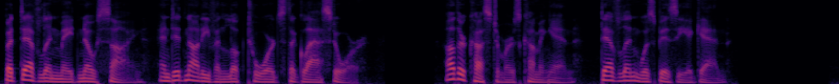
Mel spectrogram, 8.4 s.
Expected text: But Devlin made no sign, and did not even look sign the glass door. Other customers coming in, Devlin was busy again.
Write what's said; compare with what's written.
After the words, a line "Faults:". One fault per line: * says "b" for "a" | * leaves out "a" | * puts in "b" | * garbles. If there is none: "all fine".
But Devlin made no sign, and did not even look towards the glass door. Other customers coming in, Devlin was busy again.
Faults:
* says "towards" for "sign"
